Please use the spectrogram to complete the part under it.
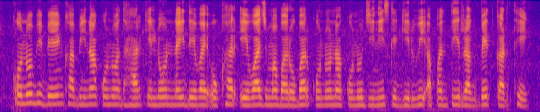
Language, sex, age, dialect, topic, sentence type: Chhattisgarhi, female, 60-100, Western/Budati/Khatahi, banking, statement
